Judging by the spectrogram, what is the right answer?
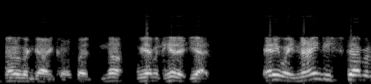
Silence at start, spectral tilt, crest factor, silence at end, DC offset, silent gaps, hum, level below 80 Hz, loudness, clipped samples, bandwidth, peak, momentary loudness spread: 0.05 s; -4 dB/octave; 16 dB; 0 s; under 0.1%; 2.13-2.42 s, 2.53-2.61 s; none; -72 dBFS; -18 LUFS; under 0.1%; 10 kHz; -2 dBFS; 8 LU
